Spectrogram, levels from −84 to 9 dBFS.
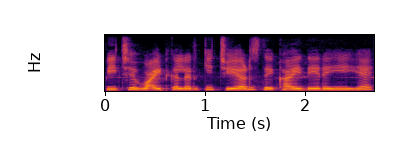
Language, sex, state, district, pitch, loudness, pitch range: Hindi, female, Uttar Pradesh, Muzaffarnagar, 220 Hz, -13 LUFS, 215-235 Hz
